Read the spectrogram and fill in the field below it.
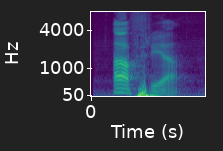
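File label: "affria", Italian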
